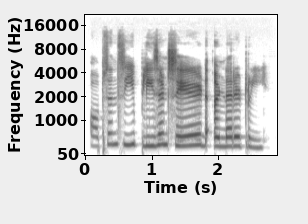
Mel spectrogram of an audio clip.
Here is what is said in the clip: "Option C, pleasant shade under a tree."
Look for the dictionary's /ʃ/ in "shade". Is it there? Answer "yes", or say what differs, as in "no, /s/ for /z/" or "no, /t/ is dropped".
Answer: no, /s/ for /ʃ/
